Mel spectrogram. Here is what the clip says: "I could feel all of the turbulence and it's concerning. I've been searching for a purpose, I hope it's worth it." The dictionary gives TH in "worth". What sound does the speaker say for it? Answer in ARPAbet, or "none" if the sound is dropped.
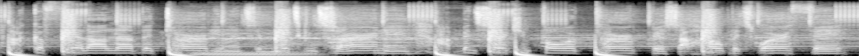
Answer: TH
